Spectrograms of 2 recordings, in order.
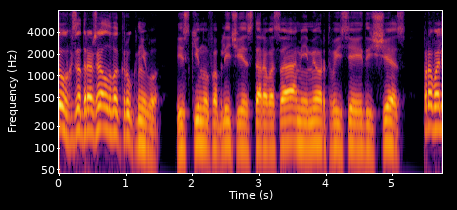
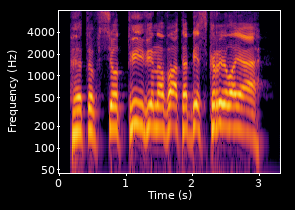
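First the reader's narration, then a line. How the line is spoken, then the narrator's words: Shouting. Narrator (Russian): закричала Янна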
